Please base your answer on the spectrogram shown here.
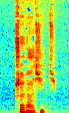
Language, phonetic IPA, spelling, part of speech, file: Polish, [pʃɛˈraʑit͡ɕ], przerazić, verb, LL-Q809 (pol)-przerazić.wav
